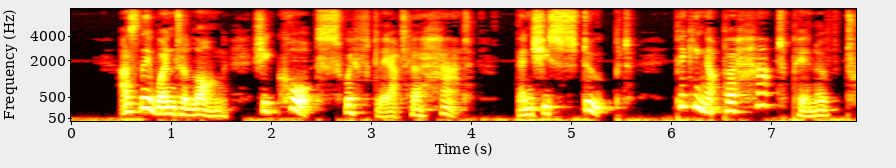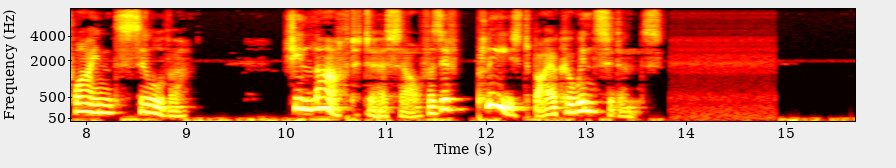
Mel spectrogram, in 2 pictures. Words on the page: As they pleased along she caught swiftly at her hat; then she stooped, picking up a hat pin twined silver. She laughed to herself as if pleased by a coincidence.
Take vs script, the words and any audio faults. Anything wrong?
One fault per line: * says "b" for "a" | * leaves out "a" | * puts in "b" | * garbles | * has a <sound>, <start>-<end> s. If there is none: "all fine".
* says "went" for "pleased"
* puts in "of"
